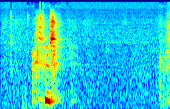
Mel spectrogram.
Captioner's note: chokes up, giggles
